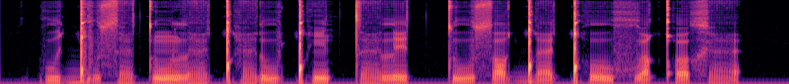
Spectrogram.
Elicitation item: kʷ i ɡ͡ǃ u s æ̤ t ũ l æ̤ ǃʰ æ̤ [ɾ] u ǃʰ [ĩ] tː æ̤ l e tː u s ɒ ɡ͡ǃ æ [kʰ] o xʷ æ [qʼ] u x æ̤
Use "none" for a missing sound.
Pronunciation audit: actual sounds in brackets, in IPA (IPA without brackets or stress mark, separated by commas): ɾ, ĩ, ǃʰ, qʼ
